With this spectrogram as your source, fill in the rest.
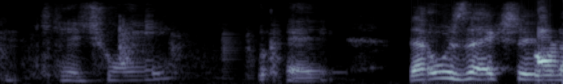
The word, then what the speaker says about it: Quichwe: right Keith Keith which how do you pronounce your name uh Keisha way or kitchy kitchy okay that was actually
